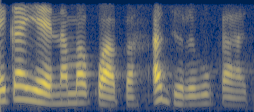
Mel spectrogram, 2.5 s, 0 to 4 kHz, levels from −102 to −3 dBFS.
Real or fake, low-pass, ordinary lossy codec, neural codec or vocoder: real; 3.6 kHz; none; none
